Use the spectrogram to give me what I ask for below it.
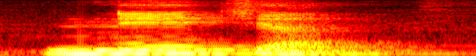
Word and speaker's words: nature: इसी तरह देखिए NATURE, क्या वो उच्चारण करते हैं? नेचर।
